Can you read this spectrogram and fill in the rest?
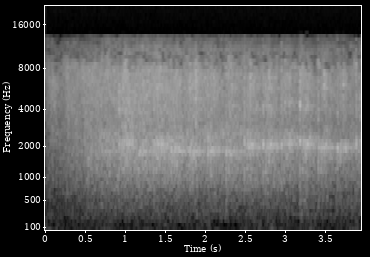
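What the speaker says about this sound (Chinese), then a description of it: "给点掌声。" Warm audience applause at a church's 30th-anniversary revival meeting, a dense crowd clapping that swells in and holds steady and loud for several seconds.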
